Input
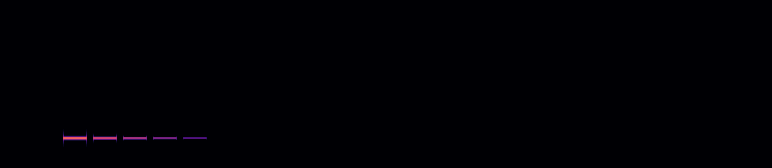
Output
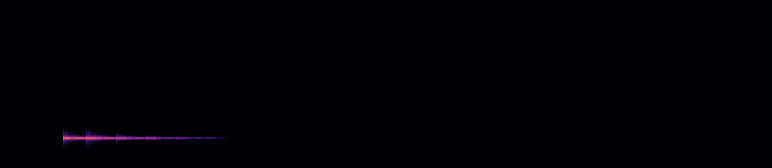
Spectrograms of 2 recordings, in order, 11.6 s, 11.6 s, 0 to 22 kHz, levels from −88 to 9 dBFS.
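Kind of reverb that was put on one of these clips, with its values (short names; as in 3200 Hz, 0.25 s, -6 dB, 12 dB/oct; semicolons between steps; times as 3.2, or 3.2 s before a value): FDN reverb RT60 2 s, low-frequency decay 0.85×, high-frequency decay 0.45×, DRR -7.5 dB; gain +3.5 dB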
